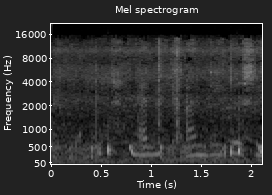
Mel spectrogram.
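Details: Pigeons at feeding time giving low, soft cooing notes, several short swelling coos and a longer drawn-out one that falls slightly, over faint background voices.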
